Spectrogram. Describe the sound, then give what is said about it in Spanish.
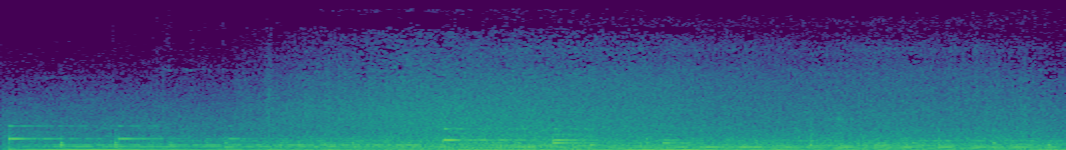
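Caribbean Sea waves wash steadily onto the beaches of Riohacha in a constant, loud roar of surf with no distinct breaks, while a faint sustained tonal hum runs underneath. No voices are heard. “La fuerza del mar Caribe golpeando en las playas de Riohacha”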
